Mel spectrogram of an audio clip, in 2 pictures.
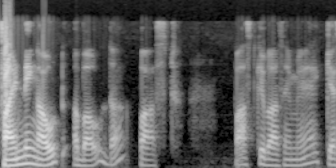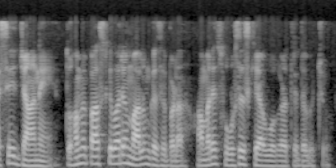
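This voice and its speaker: A man teaches a class of children in a patient, coaxing way, keeping up a string of check-ins to be sure they follow. His voice is mellow and dark, sitting at an ordinary middle pitch. The recording sounds dull and lo-fi. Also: quick pace, hardly any pauses. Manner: mixes in English terms while explaining. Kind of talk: classroom lecture explaining a map.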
